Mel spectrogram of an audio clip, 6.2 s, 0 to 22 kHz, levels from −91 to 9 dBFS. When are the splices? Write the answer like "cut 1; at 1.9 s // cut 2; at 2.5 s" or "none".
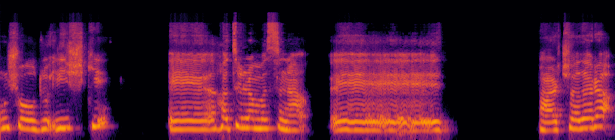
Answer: none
